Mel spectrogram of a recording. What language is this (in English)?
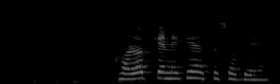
Assamese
